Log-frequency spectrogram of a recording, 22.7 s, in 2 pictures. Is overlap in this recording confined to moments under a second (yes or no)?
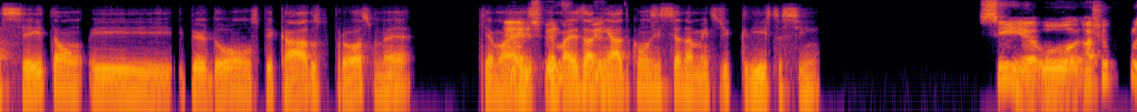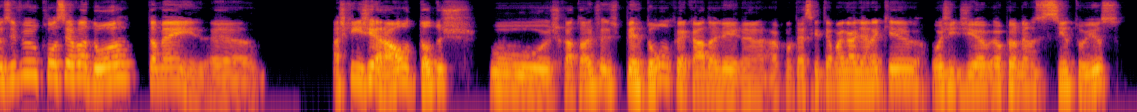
no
